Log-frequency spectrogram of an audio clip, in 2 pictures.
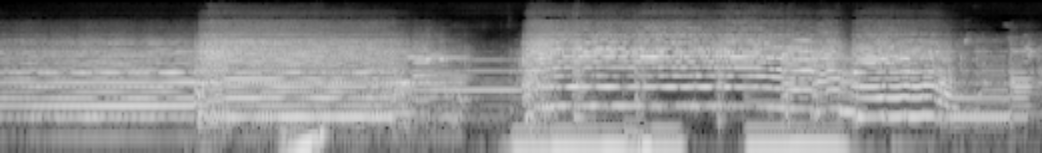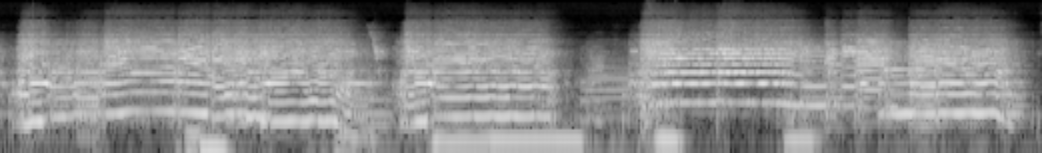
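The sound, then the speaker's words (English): A heavily fuzzed electric guitar plays loud, saturated chords and sustained notes with a thick, buzzing tone and low bass underneath, continuous with no talking. “Now, if you want more of like the fuzz, yeah, I could bring more of that in.”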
